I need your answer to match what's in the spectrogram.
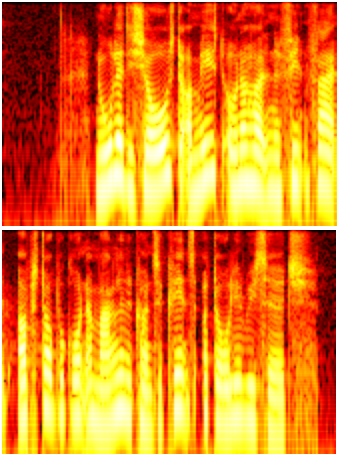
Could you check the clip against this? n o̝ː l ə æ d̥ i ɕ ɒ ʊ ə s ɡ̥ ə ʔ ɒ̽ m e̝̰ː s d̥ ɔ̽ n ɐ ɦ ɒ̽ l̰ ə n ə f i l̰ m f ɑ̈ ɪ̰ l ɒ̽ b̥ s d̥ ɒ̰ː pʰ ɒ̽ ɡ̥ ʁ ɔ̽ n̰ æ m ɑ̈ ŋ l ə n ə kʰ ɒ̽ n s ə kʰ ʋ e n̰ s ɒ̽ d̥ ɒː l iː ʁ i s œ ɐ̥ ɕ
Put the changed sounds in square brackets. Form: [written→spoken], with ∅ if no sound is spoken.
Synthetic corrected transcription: n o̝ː l ə æ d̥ i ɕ ɒ ʊ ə s [ɡ̥→d̥] ə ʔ ɒ̽ m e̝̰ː s d̥ ɔ̽ n ɐ ɦ ɒ̽ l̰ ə n ə f i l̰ m f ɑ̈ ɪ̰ l ɒ̽ b̥ s d̥ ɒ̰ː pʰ ɒ̽ ɡ̥ ʁ ɔ̽ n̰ æ m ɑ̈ ŋ l ə n ə kʰ ɒ̽ n s ə kʰ ʋ e n̰ s ɒ̽ d̥ ɒː l [iː→i] ʁ i s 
